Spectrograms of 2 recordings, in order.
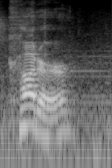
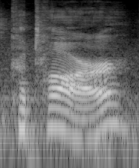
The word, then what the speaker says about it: Qatar: Leica Leica, your country, which is Qatar or which Americans mispronounce as Qatar that they're very strict anti-drugs rules, correct?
